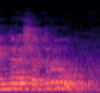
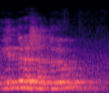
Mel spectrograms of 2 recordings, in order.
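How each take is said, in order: First: The second word carries the stress. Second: The first word carries the stress. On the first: The one named has Indra as an enemy. "Shatru becomes prominent" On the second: The one named is the enemy of Indra. "then it becomes Shashti Tatpurush, Indra's enemy"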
